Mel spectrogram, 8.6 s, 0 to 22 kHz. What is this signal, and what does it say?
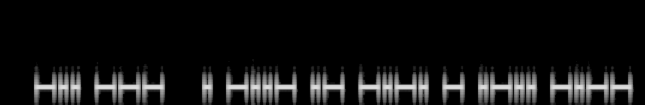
Morse code, heard as a keyed tone, about 15 wpm, 700 Hz. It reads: DO EXACTLY
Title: Sentences from Top 1000 Words - Review Part 6 - 15wpm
